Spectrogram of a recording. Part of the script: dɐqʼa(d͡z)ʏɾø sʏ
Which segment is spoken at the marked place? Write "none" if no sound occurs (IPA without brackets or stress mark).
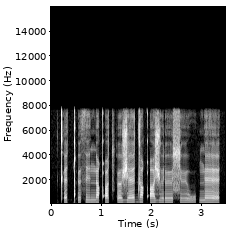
ʒ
